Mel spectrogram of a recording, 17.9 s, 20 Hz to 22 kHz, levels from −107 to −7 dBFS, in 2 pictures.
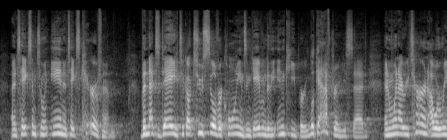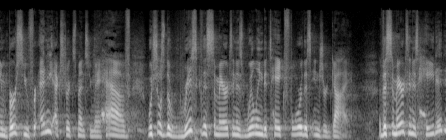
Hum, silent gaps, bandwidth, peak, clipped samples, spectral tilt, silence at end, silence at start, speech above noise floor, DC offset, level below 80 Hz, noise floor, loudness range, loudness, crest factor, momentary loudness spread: none; none; 16.5 kHz; -10 dBFS; under 0.1%; -6 dB/octave; 0 s; 0.2 s; 31 dB; under 0.1%; -66 dBFS; -60 dBFS; 4 LU; -29 LUFS; 20 dB; 11 LU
